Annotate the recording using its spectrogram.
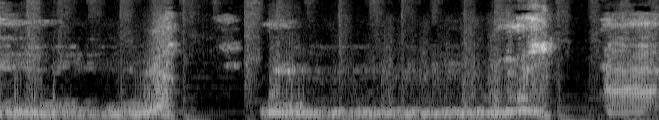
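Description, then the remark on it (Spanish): A dog lying down gives a low, rumbling growl in three fairly loud bursts, the middle one longest, separated by brief pauses, with no talking. “La que él puede estar acostado y hace un ruido como este”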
